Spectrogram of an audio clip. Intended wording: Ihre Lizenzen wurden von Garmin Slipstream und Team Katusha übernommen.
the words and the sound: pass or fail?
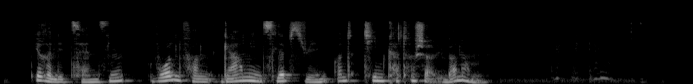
fail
